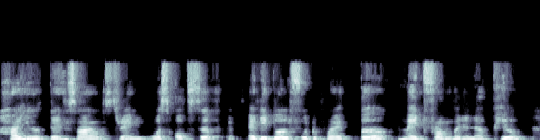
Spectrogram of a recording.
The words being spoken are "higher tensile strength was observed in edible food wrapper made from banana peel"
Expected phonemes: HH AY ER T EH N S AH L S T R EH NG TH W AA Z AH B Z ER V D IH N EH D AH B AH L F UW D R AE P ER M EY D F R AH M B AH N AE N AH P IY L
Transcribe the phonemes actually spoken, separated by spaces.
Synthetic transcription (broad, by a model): HH AY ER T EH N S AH L S T R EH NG W AA S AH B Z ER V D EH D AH B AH L F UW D W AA P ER M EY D F R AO M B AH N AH N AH P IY L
